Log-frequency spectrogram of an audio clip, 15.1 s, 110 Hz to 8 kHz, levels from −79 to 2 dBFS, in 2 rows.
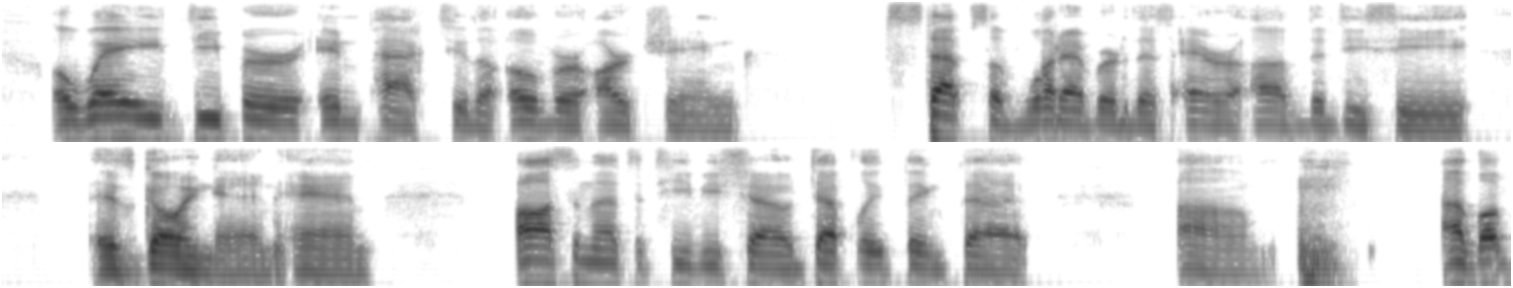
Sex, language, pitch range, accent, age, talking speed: male, English, 90-110 Hz, American, 30-49, 120 wpm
